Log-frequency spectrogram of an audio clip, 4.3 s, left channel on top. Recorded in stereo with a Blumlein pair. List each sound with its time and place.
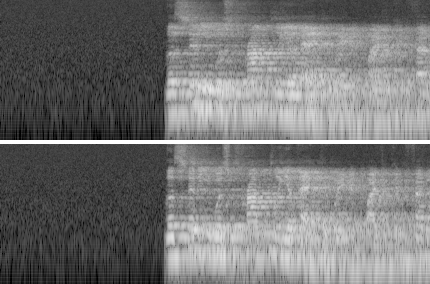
1.6 s a man speaking: 25° right, 4 m; by 4.3 s 50° right, 5 m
